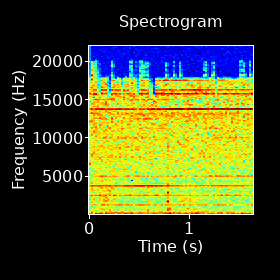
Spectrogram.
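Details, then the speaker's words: Macintosh SE/30 power supply at switch-on, after a hard drive was installed: faint steady high whine and the fan never starts; supply fails to come on, cause unknown, possibly combined with a checkerboard video fault. "That whining sound, the fan, it's not even kicking in."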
